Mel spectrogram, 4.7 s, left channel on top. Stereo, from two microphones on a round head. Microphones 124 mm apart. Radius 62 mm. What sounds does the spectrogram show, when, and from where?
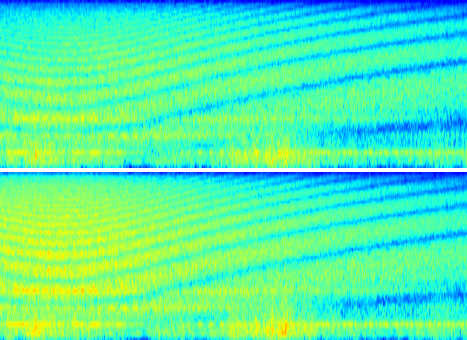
0.0 s a drone: 65° right (ahead or behind); by 4.7 s 10° left (ahead or behind)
